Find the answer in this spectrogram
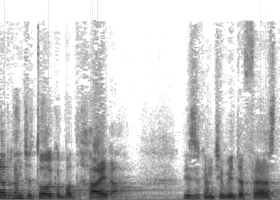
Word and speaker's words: Hiera: it wrong is that you say hi-de-hi not Hira it's not the era is hyda and this is said but they're the own developers of puppet so it's not me it's Haida okay so now that we know how to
